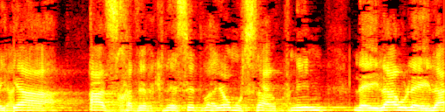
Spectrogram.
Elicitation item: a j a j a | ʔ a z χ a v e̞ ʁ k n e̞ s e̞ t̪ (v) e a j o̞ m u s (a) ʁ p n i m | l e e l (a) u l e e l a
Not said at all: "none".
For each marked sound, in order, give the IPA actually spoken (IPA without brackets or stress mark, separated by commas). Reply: v, a, a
